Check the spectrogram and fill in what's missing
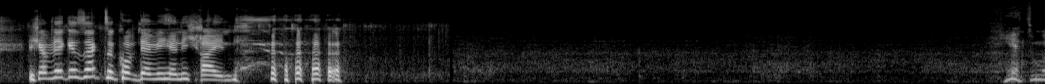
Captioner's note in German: gelächter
